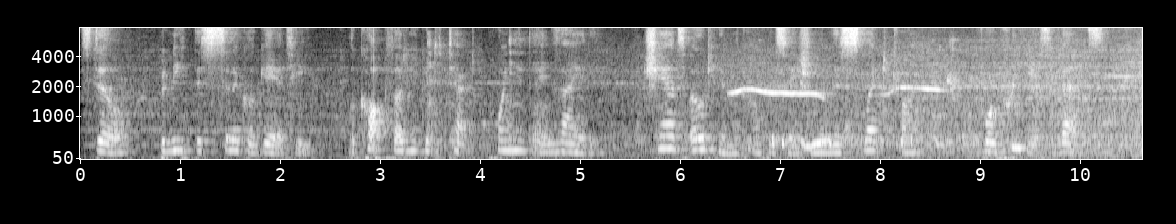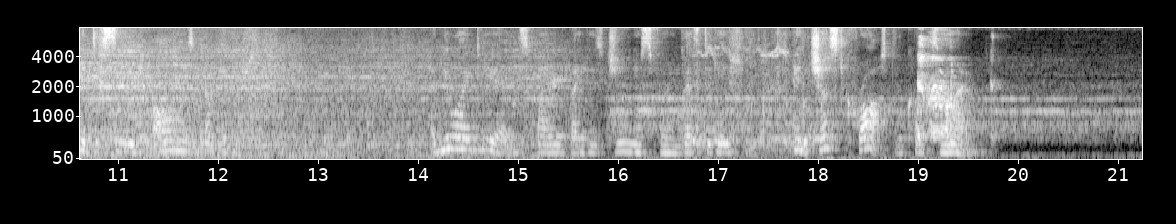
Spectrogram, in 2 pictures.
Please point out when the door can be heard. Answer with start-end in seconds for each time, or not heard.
not heard.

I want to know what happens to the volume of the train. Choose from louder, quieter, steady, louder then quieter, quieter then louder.
louder then quieter.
